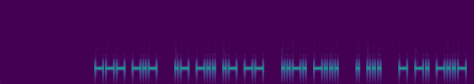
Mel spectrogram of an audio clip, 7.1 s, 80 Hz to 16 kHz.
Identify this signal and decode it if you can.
Morse code, heard as a keyed tone, about 30 wpm, 700 Hz. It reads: OK ADAM FB ES TNX
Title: Practice QSO - Exchange 2 - Info - 30wpm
